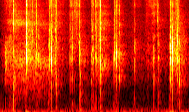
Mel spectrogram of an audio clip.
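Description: Tarot cards being shuffled and drawn at close range, a quick run of soft riffling flicks and papery slaps in an uneven rhythm, fairly quiet with no talking over it.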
